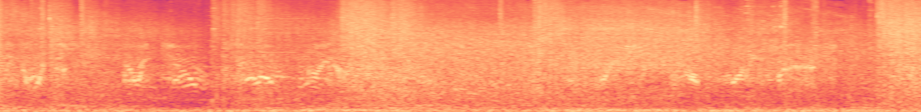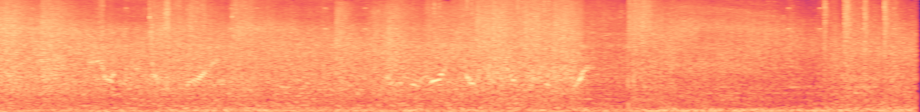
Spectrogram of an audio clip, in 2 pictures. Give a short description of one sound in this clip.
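Naval guns fire in rapid, booming bursts.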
